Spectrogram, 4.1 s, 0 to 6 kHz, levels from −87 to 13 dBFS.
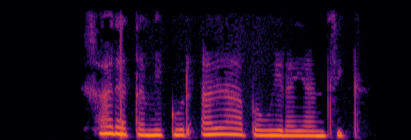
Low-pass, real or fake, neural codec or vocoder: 5.4 kHz; real; none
